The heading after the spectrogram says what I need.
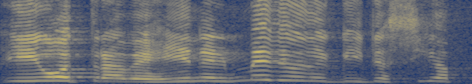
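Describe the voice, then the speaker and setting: A high-pitched woman pastor tells her story from the pulpit, her voice swinging between loud outbursts and hushed moments. Her preaching is emotional and animated, and a long reverb hangs behind every phrase in the large church hall. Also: brisk. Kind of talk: sermon testimony. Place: church sanctuary.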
